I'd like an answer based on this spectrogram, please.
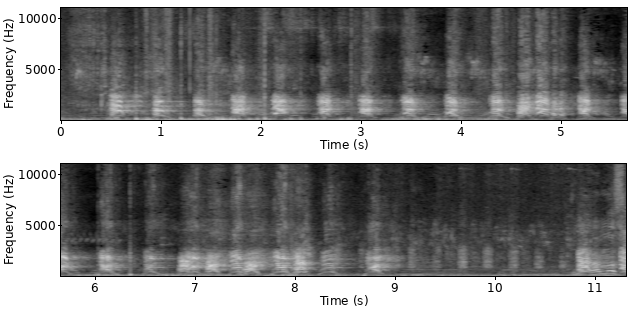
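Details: Belgian Malinois during protection training in Zumpango, State of Mexico, barking in a fast, steady series of sharp barks roughly twice a second, with brief pauses and a trainer's voice near the end.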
